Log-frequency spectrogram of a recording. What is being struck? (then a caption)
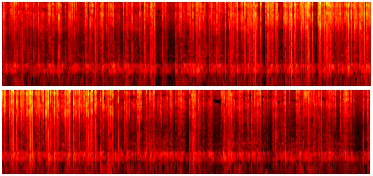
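Microphone head covered in small plastic rhinestones. A fist-sized microphone head fully covered in small round rhinestones, likely plastic, is held close and scratched and tapped with very long acrylic nails. The result is a dense, continuous stream of quick clicking taps and crackly scratching. A steady low hum sits underneath throughout.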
